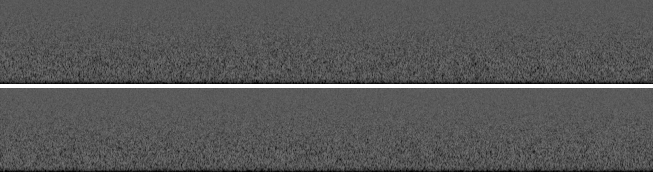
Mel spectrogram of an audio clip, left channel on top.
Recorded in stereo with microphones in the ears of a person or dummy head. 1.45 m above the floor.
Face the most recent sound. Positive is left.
No sound to turn to.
